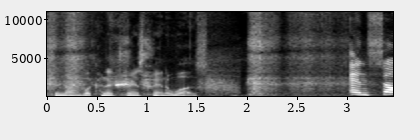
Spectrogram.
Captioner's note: sobbing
